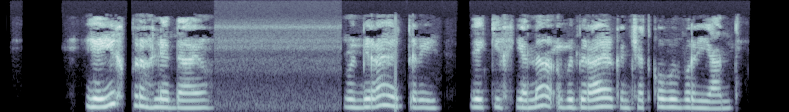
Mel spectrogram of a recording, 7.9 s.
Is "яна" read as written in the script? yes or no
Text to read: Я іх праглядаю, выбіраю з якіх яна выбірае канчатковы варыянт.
yes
